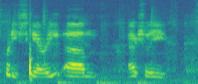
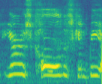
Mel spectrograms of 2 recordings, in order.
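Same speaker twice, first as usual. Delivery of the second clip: much higher mock girl voice; imitating second girl; 11 semitones higher than usual. Girl next to Rick reaching over, in a high imitated voice. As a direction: pitch way up as the other girl. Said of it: "and she goes".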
